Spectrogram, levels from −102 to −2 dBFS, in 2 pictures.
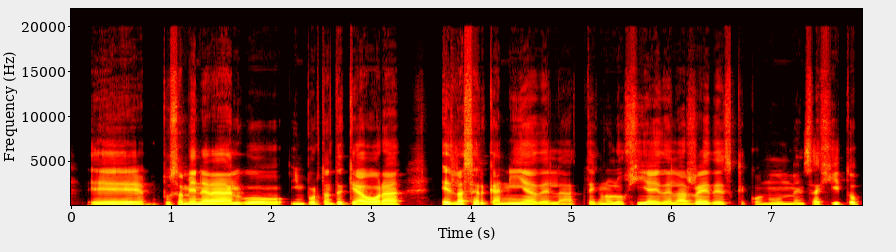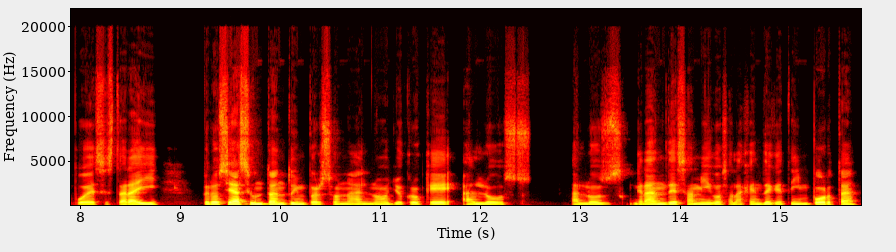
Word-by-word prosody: eh, 95 Hz, -1 st, +2 dB, 0.2 s
pues, -, -, -6 dB
también 105 Hz, +4 st, +2 dB
era 110 Hz, 0 st, +6 dB
algo 110 Hz, -2 st, 0 dB
importante 95 Hz, +4 st, -2 dB
que 105 Hz, -, 0 dB
ahora 105 Hz, +3 st, +3 dB, 0.4 s
es 105 Hz, -1 st, +4 dB
la 115 Hz, +1 st, +4 dB
cercanía 105 Hz, 0 st, +1 dB
de 95 Hz, -1 st, -2 dB
la 85 Hz, -2 st, -6 dB
tecnología 90 Hz, +4 st, -1 dB
y -, -, +1 dB
de 95 Hz, 0 st, -2 dB
las 95 Hz, 0 st, -2 dB
redes, 105 Hz, -1 st, 0 dB
que -, -, -21 dB
con 90 Hz, +3 st, -9 dB
un 110 Hz, +2 st, -2 dB
mensajito 110 Hz, 0 st, -3 dB
puedes 105 Hz, -1 st, -2 dB
estar 105 Hz, +4 st, -2 dB
ahí, 110 Hz, +2 st, +3 dB, 0.4 s
pero 115 Hz, 0 st, +3 dB
se 135 Hz, +4 st, +5 dB
hace 130 Hz, 0 st, +5 dB
un 120 Hz, -1 st, +4 dB
tanto 115 Hz, -1 st, +3 dB
impersonal, 85 Hz, -4 st, -2 dB
¿no? 130 Hz, +8 st, -2 dB
Yo 105 Hz, -4 st, -4 dB
creo 95 Hz, -3 st, -3 dB
que 110 Hz, +2 st, 0 dB
a 90 Hz, -, -4 dB
los 90 Hz, -1 st, -3 dB, 0.4 s
a 90 Hz, -, -5 dB
los 90 Hz, 0 st, -3 dB
grandes 115 Hz, +3 st, +1 dB
amigos, 105 Hz, +1 st, -1 dB
a -, -, -7 dB
la 85 Hz, -1 st, -5 dB
gente 105 Hz, +4 st, -1 dB
que 100 Hz, -, -3 dB
te 90 Hz, -, -4 dB
importa, 105 Hz, -, 0 dB
105 Hz, 180 wpm, -25 LUFS, 90-110 Hz, 0.4 s, era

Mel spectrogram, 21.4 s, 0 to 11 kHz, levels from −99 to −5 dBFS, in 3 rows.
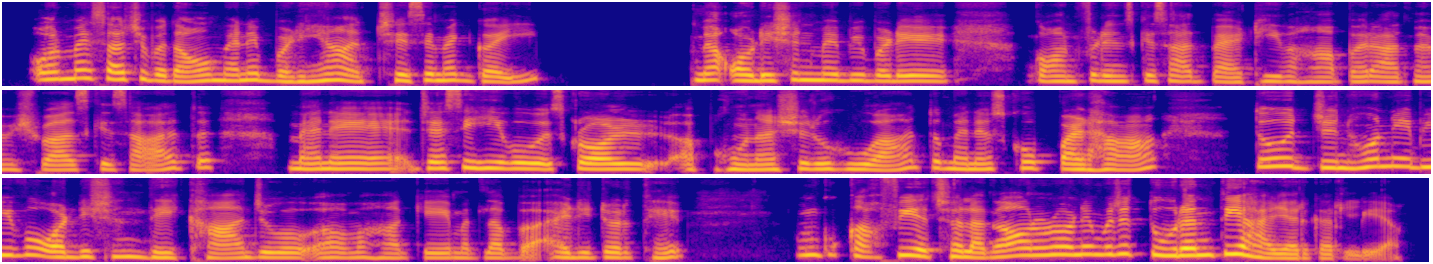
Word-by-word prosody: और 275 Hz, +1 st, +1 dB
मैं 315 Hz, +2 st, +2 dB
सच 285 Hz, -2 st, +1 dB
बताऊँ 215 Hz, -3 st, 0 dB
मैंने 235 Hz, +2 st, +1 dB
बढ़िया 200 Hz, +6 st, +1 dB
अच्छे 215 Hz, +3 st, -2 dB
से 245 Hz, +2 st, 0 dB
मैं 240 Hz, +1 st, 0 dB
गई, 200 Hz, -, -2 dB, 0.8 s
मैं 245 Hz, 0 st, +3 dB
ऑडिशन 230 Hz, +2 st, +2 dB
में 245 Hz, -1 st, +2 dB
भी 235 Hz, 0 st, -2 dB
बड़े 210 Hz, -1 st, +1 dB, 0.4 s
कॉन्फ़िडेंस 205 Hz, 0 st, -3 dB
के 220 Hz, -, -4 dB
साथ 205 Hz, -2 st, -5 dB
बैठी 185 Hz, +2 st, -5 dB
वहाँ 185 Hz, -1 st, -7 dB
पर 190 Hz, +1 st, -4 dB
आत्मविश्वास 185 Hz, 0 st, -4 dB
के 205 Hz, -, -2 dB
साथ। 235 Hz, +7 st, -5 dB, 0.5 s
मैंने 220 Hz, 0 st, +1 dB
जैसे 240 Hz, +2 st, +1 dB
ही 245 Hz, -1 st, +3 dB
वो 225 Hz, -2 st, +4 dB
स्क्रॉल 210 Hz, 0 st, +3 dB, 0.2 s
अप 200 Hz, -, -8 dB
होना 195 Hz, -1 st, +1 dB
शुरू 215 Hz, -1 st, +1 dB
हुआ 200 Hz, +1 st, -1 dB
तो 255 Hz, -, -1 dB
मैंने 210 Hz, -2 st, 0 dB
उसको 245 Hz, +3 st, -3 dB
पढ़ा, 200 Hz, +2 st, +1 dB, 0.5 s
तो 315 Hz, +2 st, +3 dB
जिन्होंने 270 Hz, +4 st, +1 dB
भी 290 Hz, 0 st, +2 dB
वो 280 Hz, -2 st, 0 dB
ऑडिशन 220 Hz, +1 st, 0 dB
देखा 185 Hz, -2 st, -1 dB
जो 195 Hz, -1 st, -1 dB
अ, 195 Hz, +1 st, -4 dB
वहाँ 185 Hz, -2 st, -6 dB
के 185 Hz, 0 st, -3 dB
मतलब 180 Hz, -1 st, -6 dB
एडिटर 195 Hz, 0 st, -2 dB
थे 200 Hz, +4 st, -3 dB, 0.6 s
उनको 295 Hz, +1 st, -1 dB
काफ़ी 225 Hz, +7 st, +2 dB
अच्छा 240 Hz, -1 st, +2 dB
लगा 215 Hz, +2 st, +3 dB
और 280 Hz, +1 st, +3 dB
उन्होंने 310 Hz, +1 st, +4 dB
मुझे 315 Hz, +2 st, +2 dB
तुरंत 280 Hz, 0 st, +7 dB
ही 335 Hz, -, +10 dB
हायर 170 Hz, -, +3 dB
कर 160 Hz, -, -5 dB
लिया। -, -, -10 dB
215 Hz, 175 wpm, -21 LUFS, 195-245 Hz, 0.8 s, ही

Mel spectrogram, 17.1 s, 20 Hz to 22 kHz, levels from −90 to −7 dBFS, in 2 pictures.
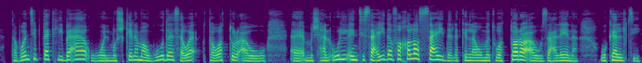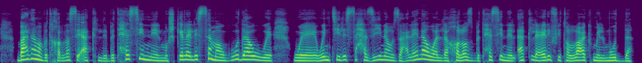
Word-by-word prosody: طَب 170 Hz, 0 st, -7 dB
وأنتِ 250 Hz, +7 st, 0 dB
بتاكلي 255 Hz, -4 st, -1 dB
بقى 250 Hz, +4 st, +2 dB
والمشكلة 165 Hz, +6 st, -2 dB
موجودة 215 Hz, +5 st, +1 dB
سواء 185 Hz, 0 st, -1 dB
توتُّر 195 Hz, +3 st, -2 dB
أو 160 Hz, 0 st, -2 dB, 0.3 s
آآ، 165 Hz, -1 st, -2 dB
مش 170 Hz, +2 st, -4 dB
هنقول 240 Hz, +9 st, +1 dB
أنتِ 230 Hz, -2 st, +2 dB
سعيدة 245 Hz, +6 st, +2 dB
فخلاص 280 Hz, +3 st, +3 dB
سعيدة، 235 Hz, -7 st, +4 dB
لكن 175 Hz, +3 st, -4 dB
لو 180 Hz, -1 st, 0 dB
متوتَّرة 180 Hz, +6 st, +3 dB
أو 165 Hz, -6 st, +3 dB
زعلانة 165 Hz, 0 st, -2 dB, 0.3 s
وكلتِ، 180 Hz, -2 st, 0 dB, 0.3 s
بعد 245 Hz, +5 st, +5 dB
ما 270 Hz, -, +5 dB
بتخلّصي 175 Hz, +2 st, -4 dB
أكل 175 Hz, -3 st, -4 dB
بتحسّي 270 Hz, -, -2 dB
إن 235 Hz, -5 st, +1 dB
المشكلة 185 Hz, +8 st, 0 dB
لسّه 245 Hz, +6 st, 0 dB
موجودة 235 Hz, +5 st, +2 dB
و 205 Hz, -6 st, +1 dB, 0.4 s
و 170 Hz, -1 st, +2 dB
وأنتِ 215 Hz, +3 st, 0 dB
لسّه 225 Hz, 0 st, -4 dB
حزينة 210 Hz, +3 st, -2 dB
وزعلانة 205 Hz, +9 st, 0 dB
والّا 185 Hz, -5 st, 0 dB
خلاص 195 Hz, +2 st, +1 dB
بتحسّي 200 Hz, +7 st, -5 dB
إن 190 Hz, -, -1 dB
الأكل 190 Hz, +6 st, -2 dB
عرف 195 Hz, +3 st, 0 dB
يطلّعِك 195 Hz, +2 st, +1 dB
من 180 Hz, -, 0 dB
الmood 185 Hz, -1 st, +1 dB
ده؟ 165 Hz, -3 st, -5 dB
195 Hz, 165 wpm, -23 LUFS, 175-235 Hz, 0.4 s, بعد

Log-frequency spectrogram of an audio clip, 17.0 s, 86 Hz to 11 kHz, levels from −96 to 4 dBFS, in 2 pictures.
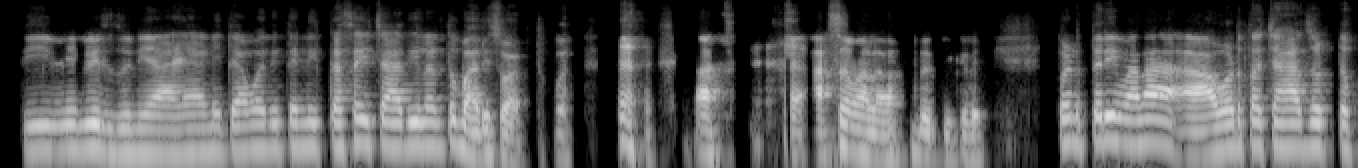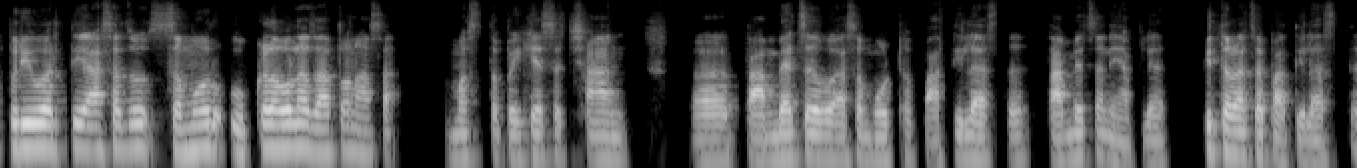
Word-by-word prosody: ती 150 Hz, +1 st, -1 dB
वेगळीच 155 Hz, 0 st, +2 dB
दुनिया 135 Hz, 0 st, 0 dB
आहे 130 Hz, +1 st, 0 dB
आणि 135 Hz, +1 st, -2 dB
त्यामध्ये 150 Hz, +1 st, -1 dB
त्यांनी 160 Hz, 0 st, -1 dB
कसाही 170 Hz, +2 st, +1 dB
चहा 165 Hz, -1 st, +2 dB
दिला 165 Hz, +1 st, +2 dB
आणि 160 Hz, -, -3 dB
तो -, -, +2 dB
भारीच 130 Hz, -4 st, +2 dB
वाटतो, -, -, -4 dB, 0.9 s
असं -, -, -3 dB
असं 155 Hz, -, +2 dB
मला 125 Hz, -3 st, +4 dB
वाटतं 110 Hz, +3 st, -1 dB
तिकडे. -, -, -5 dB, 0.5 s
पण 180 Hz, 0 st, +1 dB
तरी 195 Hz, +1 st, +6 dB
मला 175 Hz, 0 st, +5 dB
आ 125 Hz, 0 st, +7 dB
आवडता 155 Hz, +4 st, +4 dB
चहा 155 Hz, 0 st, +4 dB, 0.3 s
टपरीवरती 155 Hz, +1 st, +3 dB
असा 145 Hz, 0 st, 0 dB
जो 155 Hz, -, +1 dB
समोर 145 Hz, +2 st, -1 dB
उकळवला 155 Hz, +4 st, +3 dB
जातो 135 Hz, +1 st, -2 dB
ना 130 Hz, -, -6 dB
असा 125 Hz, -, -10 dB, 0.4 s
मस्तपैकी 115 Hz, -1 st, -7 dB
असं 115 Hz, -, -9 dB
छान 110 Hz, -1 st, -4 dB, 0.4 s
अ, 100 Hz, 0 st, -3 dB
तांब्याचं 115 Hz, +2 st, 0 dB
असं 105 Hz, -, -7 dB
मोठं 105 Hz, +1 st, -6 dB
पातेलं 110 Hz, +3 st, -4 dB
असतं. 105 Hz, +1 st, -11 dB, 0.2 s
तांब्याचं 120 Hz, +4 st, -3 dB
नाही 100 Hz, -4 st, -9 dB
आपल्या 95 Hz, +2 st, -11 dB, 0.3 s
पितळाचं 125 Hz, -2 st, 0 dB
पातेलं 100 Hz, -4 st, -6 dB
असतं 95 Hz, +1 st, -15 dB
135 Hz, 170 wpm, -22 LUFS, 115-155 Hz, 0.9 s, आ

